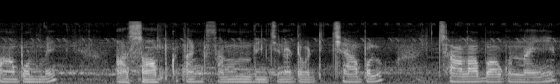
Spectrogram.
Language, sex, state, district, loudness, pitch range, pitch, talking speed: Telugu, male, Andhra Pradesh, Manyam, -21 LUFS, 115-120 Hz, 120 Hz, 85 wpm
